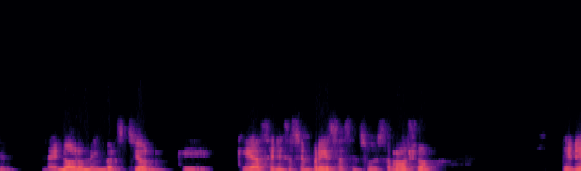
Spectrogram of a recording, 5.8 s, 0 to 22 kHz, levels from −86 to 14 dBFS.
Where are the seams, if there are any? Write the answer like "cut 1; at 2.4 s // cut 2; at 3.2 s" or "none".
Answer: cut 1; at 2.3 s

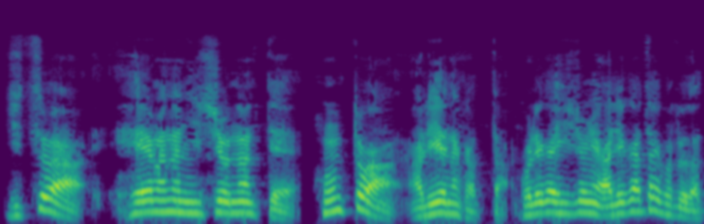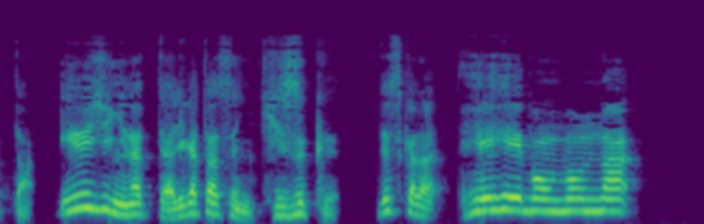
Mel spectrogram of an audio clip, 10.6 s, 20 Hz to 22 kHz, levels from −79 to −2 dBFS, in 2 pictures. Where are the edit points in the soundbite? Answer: cut 1; at 2.3 s // cut 2; at 5.6 s // cut 3; at 7.9 s // cut 4; at 8.7 s

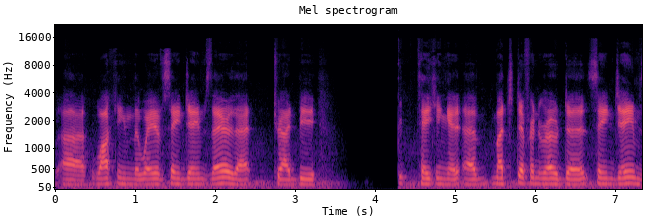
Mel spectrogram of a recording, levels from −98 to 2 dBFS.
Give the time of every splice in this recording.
cut 1; at 2.8 s

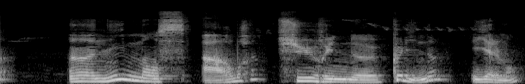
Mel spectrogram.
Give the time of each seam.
cut 1; at 2.7 s

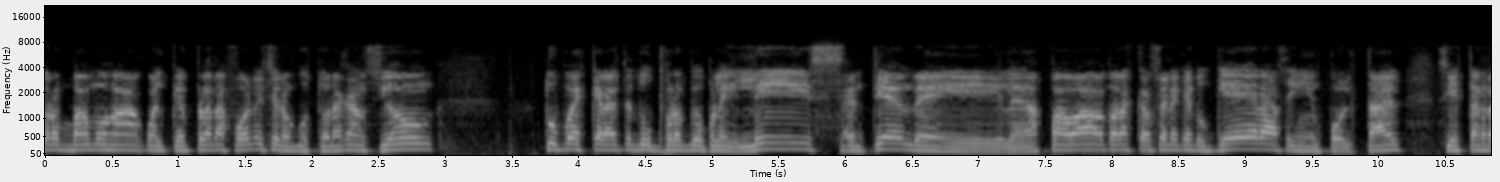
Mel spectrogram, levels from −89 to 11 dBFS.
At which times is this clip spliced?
none

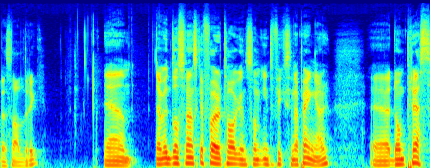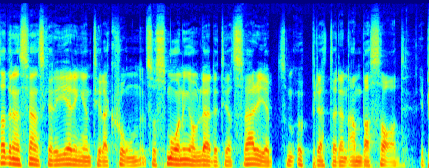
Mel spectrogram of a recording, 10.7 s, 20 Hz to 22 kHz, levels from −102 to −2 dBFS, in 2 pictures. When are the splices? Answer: cut 1; at 2.1 s // cut 2; at 7.2 s // cut 3; at 8.8 s

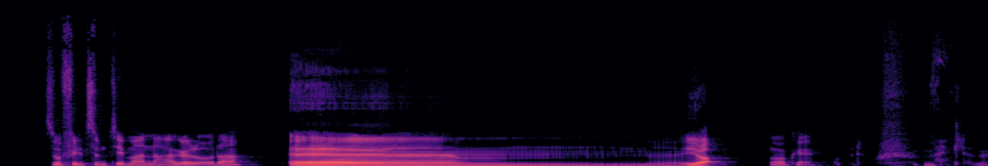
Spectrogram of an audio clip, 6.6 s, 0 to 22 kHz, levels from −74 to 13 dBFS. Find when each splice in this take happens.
cut 1; at 1.8 s // cut 2; at 4.9 s

